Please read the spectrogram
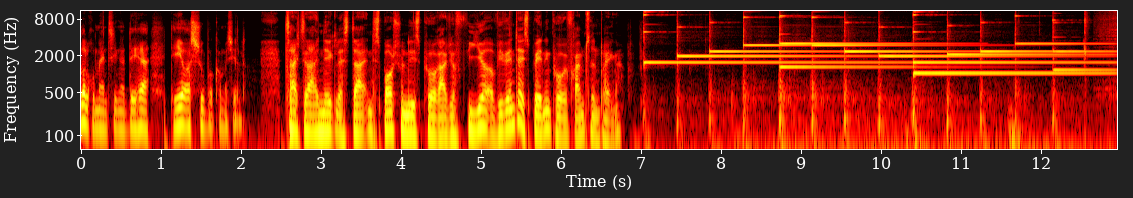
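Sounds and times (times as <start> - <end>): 
speech: 0.0 - 7.2
bright glockenspiel jingle of quick struck notes: 7.0 - 12.9.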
